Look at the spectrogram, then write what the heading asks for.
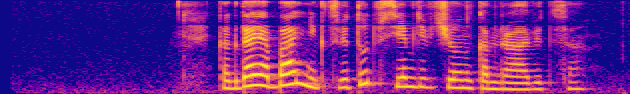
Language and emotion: Russian, positive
